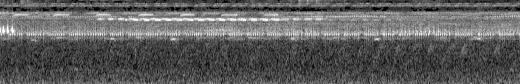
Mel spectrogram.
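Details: Night chorus of crickets, a continuous shimmering blend of high-pitched trills held at an even level throughout, with faint rhythmic pulses and no other clear sounds.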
